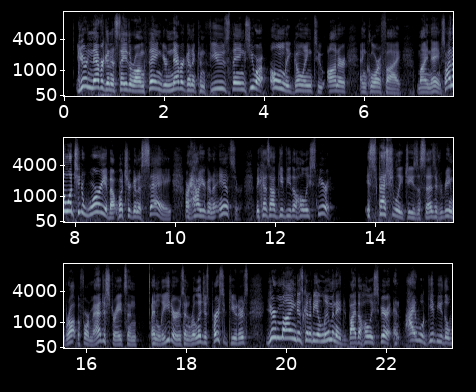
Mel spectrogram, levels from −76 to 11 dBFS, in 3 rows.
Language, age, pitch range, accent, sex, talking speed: English, 40-59, 150-215 Hz, American, male, 210 wpm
